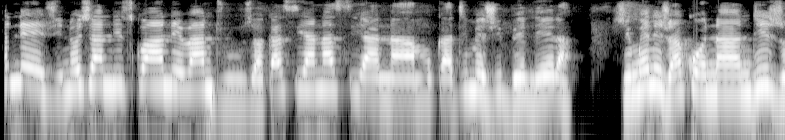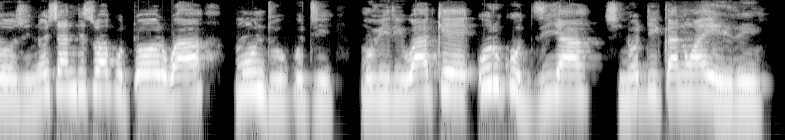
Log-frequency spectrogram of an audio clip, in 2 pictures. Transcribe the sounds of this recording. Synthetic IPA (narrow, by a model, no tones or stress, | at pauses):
pane̞ʐino̞ʃandiswane̞ʋantʰuʐakasijanasijanamukatime̞ʐibʱe̞ɮe̞ːɾa | ʐ̥imwe̞niʐako̞nandiʐo̞ʐino̞ʃandiswakuto̞rwa | muntʰukuti | muʋiriwake̞uɾikud͡zijaʐ̥ino̞ɗikanwae̞ːre̞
